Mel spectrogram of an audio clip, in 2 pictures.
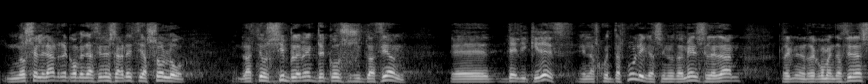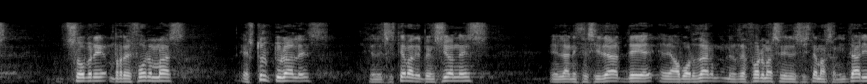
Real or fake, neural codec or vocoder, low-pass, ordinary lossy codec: fake; codec, 16 kHz, 16 kbps, FunCodec, trained on LibriTTS, 50 frames a second; 7.2 kHz; MP3, 48 kbps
